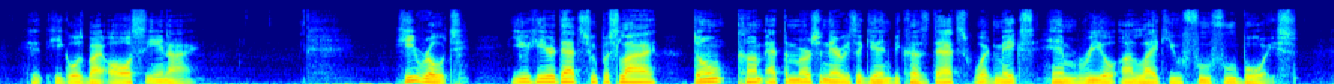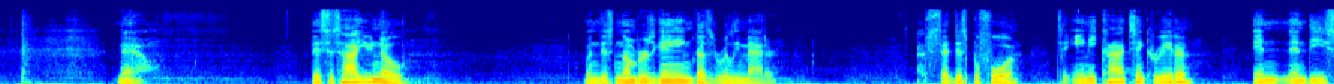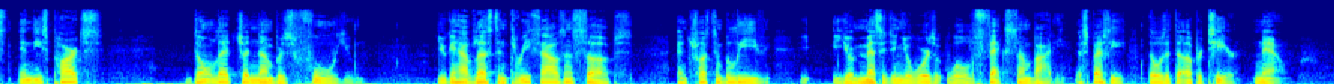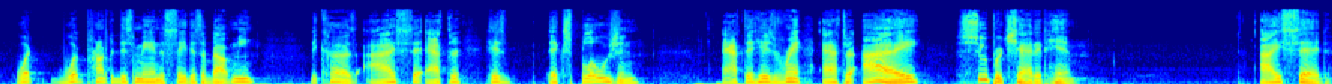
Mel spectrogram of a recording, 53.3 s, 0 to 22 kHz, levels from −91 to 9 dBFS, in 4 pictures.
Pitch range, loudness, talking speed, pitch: 105-130 Hz, -26 LUFS, 130 wpm, 115 Hz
